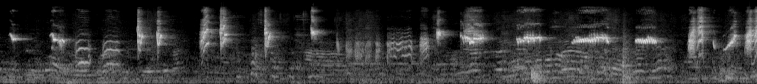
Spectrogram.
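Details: Long-tailed shrike singing in a lure meant to push silent or lazy shrikes into song: sharp squeaks and short clear whistled notes repeated irregularly, separated by harsher scratchy bursts.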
